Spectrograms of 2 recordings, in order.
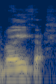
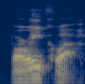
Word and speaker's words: Boricua: Oh shoot. I'm not saying it right. Oh my god. Oh my god. Y'all, I'm bad at Spanish. Hold on. This is Boricua.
